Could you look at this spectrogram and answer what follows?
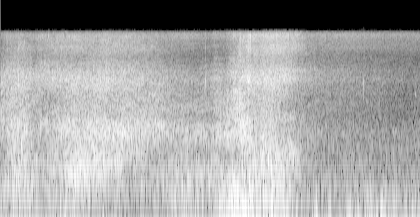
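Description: Small, calm sea waves breaking and washing up a sandy shore, swelling in and falling back, with the loudest wave breaking about three and a half seconds in before it dies down.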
